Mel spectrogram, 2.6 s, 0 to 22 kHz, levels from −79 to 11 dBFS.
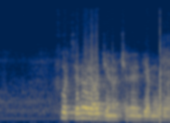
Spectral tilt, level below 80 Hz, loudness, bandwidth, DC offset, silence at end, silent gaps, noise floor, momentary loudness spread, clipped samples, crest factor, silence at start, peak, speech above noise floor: -7.5 dB/octave; -56 dBFS; -16 LUFS; 14.5 kHz; under 0.1%; 0 s; none; -49 dBFS; 8 LU; under 0.1%; 14 dB; 0.9 s; -4 dBFS; 34 dB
